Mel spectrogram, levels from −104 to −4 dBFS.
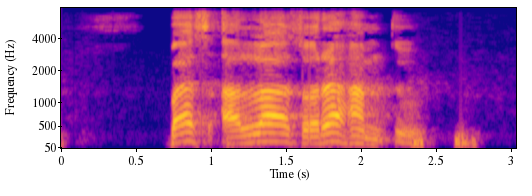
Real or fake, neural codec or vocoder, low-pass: real; none; 7.2 kHz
